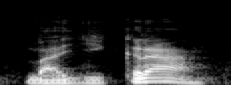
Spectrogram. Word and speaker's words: Vayikra: de kilo r a bicra bicra lleva acento en la a en la última A bicra qué libro es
